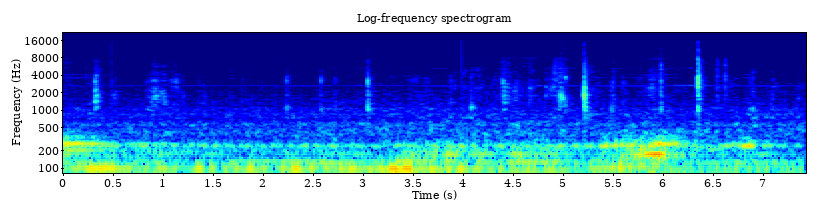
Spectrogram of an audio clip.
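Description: Paper being handled: scattered light clicks and rustles as a paper cut-out is fitted into an envelope pocket on a collage page, over a faint low hum.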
